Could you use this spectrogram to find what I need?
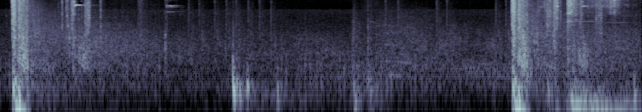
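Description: A rifle fires loud, sharp shots that echo.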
